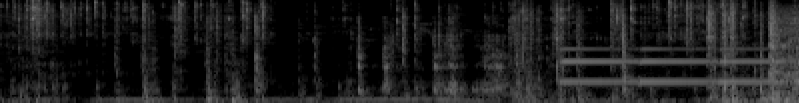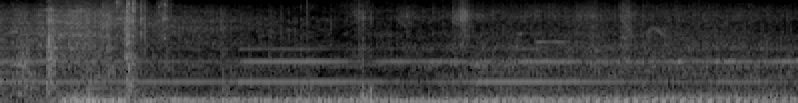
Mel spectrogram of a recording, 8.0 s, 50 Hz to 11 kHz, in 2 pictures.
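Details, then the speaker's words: After replacing the failing alternator with a remanufactured unit and fitting a new belt tensioner (belt had slipped off the pulley), the engine cranks briefly, catches and settles into a smooth, even idle while charging at 14 volts; normal start and idle. "so we're getting a good voltage 14 volts that's right where we want to be so the alternator is functioning like it should sounds a lot better built staying on the tensioner pulley"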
